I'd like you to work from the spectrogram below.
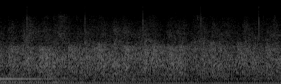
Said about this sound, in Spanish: Bueno, un aplauso también para mis amigos que me acompañan desde hace mucho tiempo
